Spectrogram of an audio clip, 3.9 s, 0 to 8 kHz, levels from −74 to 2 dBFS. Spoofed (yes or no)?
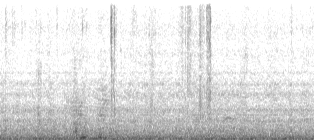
no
